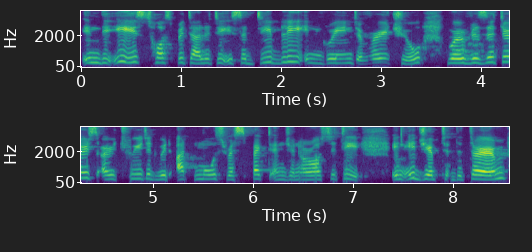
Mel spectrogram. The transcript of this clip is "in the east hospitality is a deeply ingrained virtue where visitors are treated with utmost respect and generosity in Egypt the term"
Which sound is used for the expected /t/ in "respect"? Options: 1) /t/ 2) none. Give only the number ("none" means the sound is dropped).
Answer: 1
